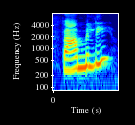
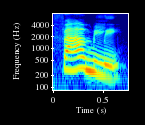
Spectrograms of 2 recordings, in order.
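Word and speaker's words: family: फैमिली? नहीं, इसका सही प्रोनाउंसिएशन है फैमिली। फैमिली, इसमें इस वर्ड में सिर्फ 2 हिस्से हैं।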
